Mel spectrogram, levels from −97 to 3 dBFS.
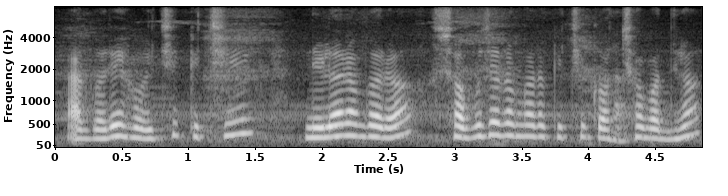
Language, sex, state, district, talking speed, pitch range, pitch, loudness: Odia, female, Odisha, Khordha, 150 wpm, 215-245 Hz, 230 Hz, -18 LUFS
